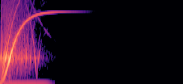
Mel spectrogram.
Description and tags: This is sound of something like turn on radio device. Can use in games and in other stuff. Made in FL studios.
turn, noise, radio, computer, activate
